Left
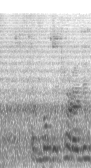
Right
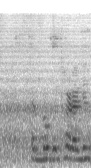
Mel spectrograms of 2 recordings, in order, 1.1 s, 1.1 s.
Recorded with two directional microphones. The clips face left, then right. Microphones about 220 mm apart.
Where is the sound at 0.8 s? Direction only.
10° right (ahead or behind).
